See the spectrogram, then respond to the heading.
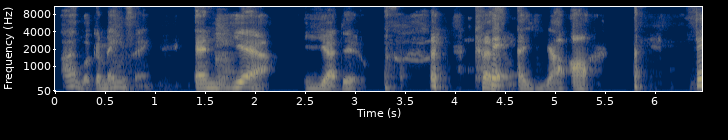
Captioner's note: laughs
